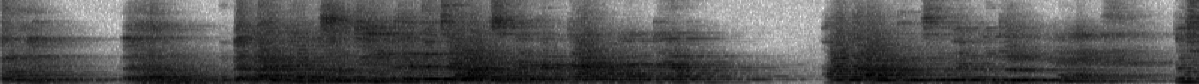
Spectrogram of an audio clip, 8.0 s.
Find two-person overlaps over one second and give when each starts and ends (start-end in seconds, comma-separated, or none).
1.7-3.1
